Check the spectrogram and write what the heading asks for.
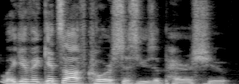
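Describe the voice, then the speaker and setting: A man's voice: on the high side, brisk, a little mellow. A man in casual podcast chat who chimes in with short quips and laughs.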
